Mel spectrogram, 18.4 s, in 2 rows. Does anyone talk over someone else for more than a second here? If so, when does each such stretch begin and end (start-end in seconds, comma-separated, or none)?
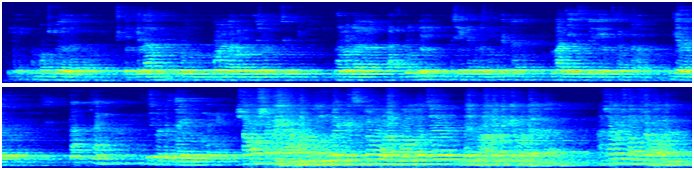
none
